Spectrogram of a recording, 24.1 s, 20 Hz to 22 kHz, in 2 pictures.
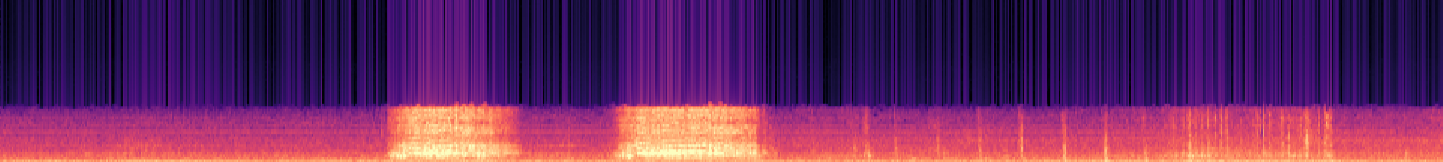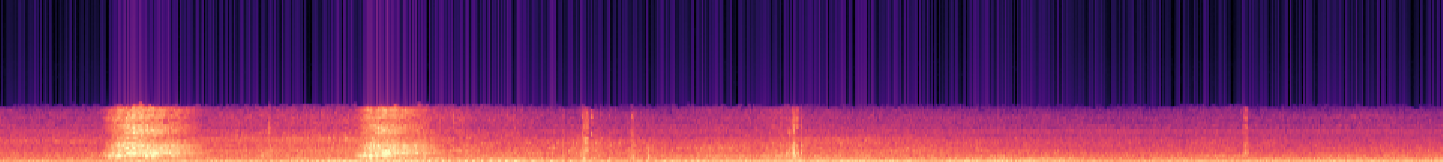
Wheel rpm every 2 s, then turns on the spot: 10, 50, 70, 0, 10, 10, 10, 0, 0, 0, 0, 0.
4-6 8-10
